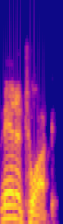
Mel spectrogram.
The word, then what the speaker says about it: Manitowoc: You're going to have to help me pronounce the name of the county, John. Manitowoc.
